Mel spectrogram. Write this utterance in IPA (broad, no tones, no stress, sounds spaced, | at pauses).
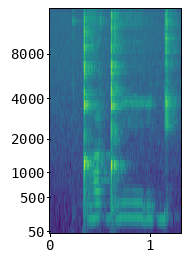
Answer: ɡ͡ǃ ɑ ɡ͡ǃ iː ɡ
